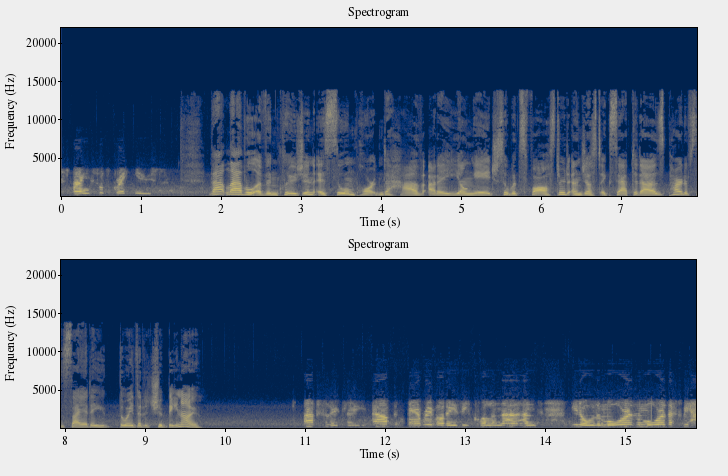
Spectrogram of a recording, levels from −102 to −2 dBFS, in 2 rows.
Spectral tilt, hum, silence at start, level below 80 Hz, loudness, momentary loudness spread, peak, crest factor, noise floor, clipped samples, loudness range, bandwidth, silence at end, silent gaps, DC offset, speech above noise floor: -4 dB/octave; none; 0 s; -66 dBFS; -29 LUFS; 10 LU; -10 dBFS; 18 dB; -59 dBFS; under 0.1%; 5 LU; 14 kHz; 0 s; none; under 0.1%; 30 dB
